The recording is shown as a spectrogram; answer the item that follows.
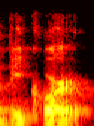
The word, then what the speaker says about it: B Corps: There's another B Corp, but hers is with the ES. So B Corps, pronounced B Corp.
